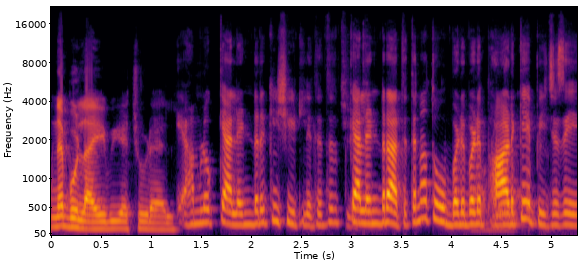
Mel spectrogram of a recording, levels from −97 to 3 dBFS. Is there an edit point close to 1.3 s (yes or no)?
yes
